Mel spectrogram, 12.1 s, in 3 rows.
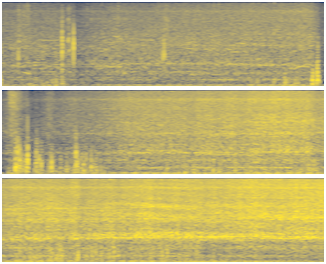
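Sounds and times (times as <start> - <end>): distant train rumble: 0.0 - 12.0
wind on microphone: 3.0 - 12.0.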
